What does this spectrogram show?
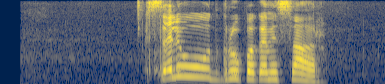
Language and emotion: Russian, positive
